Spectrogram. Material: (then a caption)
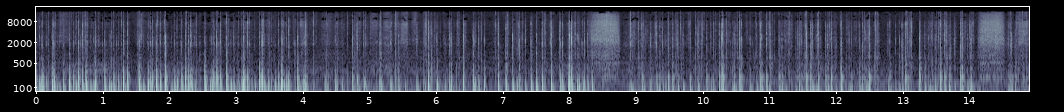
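Polystyrene foam. Fingertips rapidly scratch or tap the rim of a large, cylindrical purple expanded polystyrene (styrofoam) back roller held in both hands, its flat round end facing forward. A dense stream of short, dull, low-pitched thumps and scrapes runs throughout, with two brief airy hiss bursts near the middle and end.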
